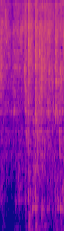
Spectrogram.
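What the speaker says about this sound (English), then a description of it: "I am going to put almost equal parts water and vinegar" Water and vinegar are poured in roughly equal parts into a container, a soft steady trickle that starts partway through and runs on quietly.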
